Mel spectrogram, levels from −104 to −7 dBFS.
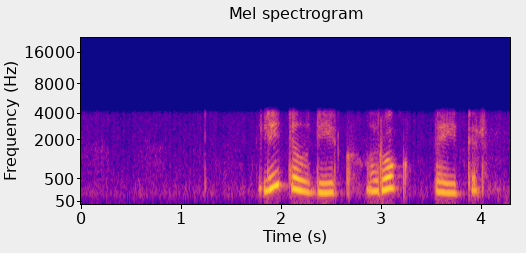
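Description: From start to finish the speech carries heavy Opus voice compression. Nothing is present above about 4.2 kHz, so the band has been narrowed to telephone width and sibilants and consonant detail are gone. The coarse excitation coding leaves the voice muffled, hoarse and faintly robotic. That pattern points to the SILK linear-prediction coder in narrowband mode at a very low bitrate, around 8 kbps, working in 20 ms frames.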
